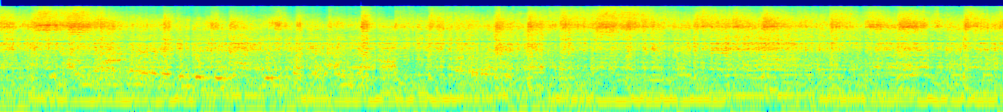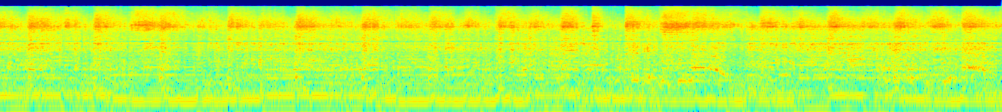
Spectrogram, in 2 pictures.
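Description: Punk rock band playing live and loud: drum kit, electric bass and guitar, with the singer's vocals through the microphone.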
